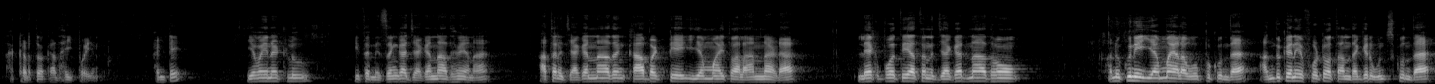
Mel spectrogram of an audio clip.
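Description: A man's voice: mid-range voice, normal speed, long pauses. A man, the host of a talk show, retelling a short story in his own words, with a Telugu accent, voicing the characters' lines briefly and adding his own comments. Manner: narrates with voiced quotes and asides.

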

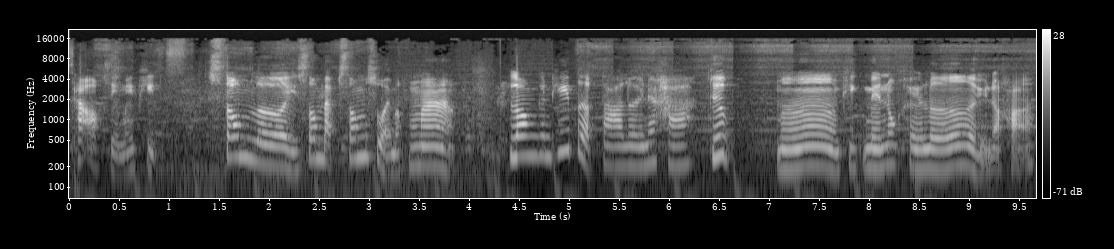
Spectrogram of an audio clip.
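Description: A beauty vlogger reviews makeup in a chatty, upbeat tutorial, explaining each step as she works. Her medium-pitched voice is expressive and a little slow, with faint music in the background.

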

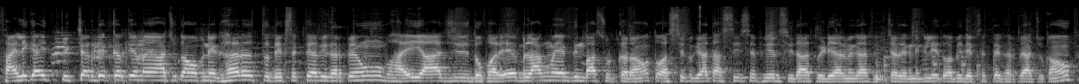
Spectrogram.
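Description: Holding his camera at arm's length, a young adult vlogger rattles through his day outdoors, at home and at the gym, peppering his talk with "bhai." He talks fast and flat with few pauses, in a fairly high voice. The recording is echoey and swamped by loud street noise.

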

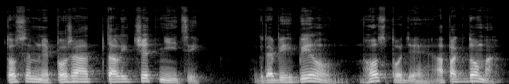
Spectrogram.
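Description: A simple, stubborn farmer, as a male reader puts him on, talking bluntly in plain country speech. The voice sits a little low, part of an audiobook story reading. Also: expressive, a little mellow. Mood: plainspoken. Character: simple, stubborn middle-aged male farmer accused of murder.

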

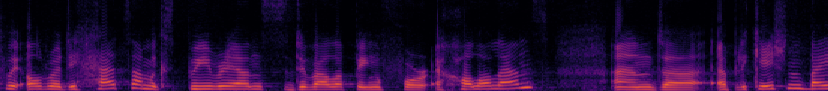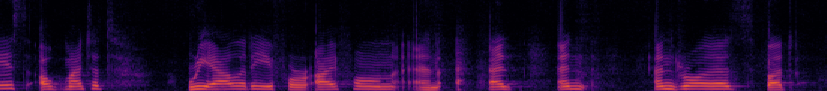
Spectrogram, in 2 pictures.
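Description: A woman from Ukraine speaks at a developer conference, with a somewhat high voice. She explains her topic in a hesitant way, breaking off and repeating words. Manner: hesitant, frequent restarts and broken-off words. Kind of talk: conference talk with slides. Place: conference hall.

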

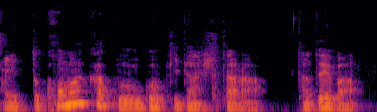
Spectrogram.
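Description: A man's voice: lowish voice, very animated, moderate pace, vocal fry, darkish tone, husky. A man teaching clarinet in a spoken lesson, who repeats his points, talks straight to the listener, and sings rhythms aloud to show them. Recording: dull lo-fi recording.

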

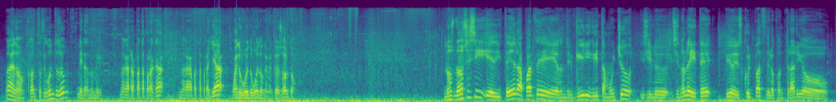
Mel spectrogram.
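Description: A young man, excitedly commentating his own gameplay and swearing at the action. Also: medium pitch, a little fast, a little hiss or hum. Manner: excitable, swearing, reacting loudly to the game. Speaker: gamer.

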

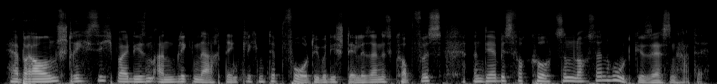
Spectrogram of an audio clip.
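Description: A man narrating a storybook with gentle, expressive storytelling. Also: medium pitch, gravelly, no room sound.

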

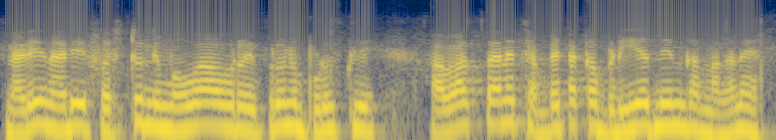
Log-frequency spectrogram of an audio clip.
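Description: A man playing a childish, lovesick madman son in a village comedy skit, insisting and whining fast. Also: fairly high pitch, steady tone, voice pushed down, close to an everyday voice. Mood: insistent. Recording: tinny phone-like lo-fi audio.

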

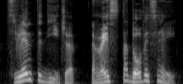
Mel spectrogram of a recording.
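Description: A man's voice: fairly high pitch, big pitch swings, normal speed, bright, forceful tone, no room sound, studio quality, voice pushed up, exaggerated voice. A man doing Phineas Nigellus, sneering old wizard. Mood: mocking. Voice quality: drawling, mocking. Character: haughty old male wizard portrait, sneering and pompous. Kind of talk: audiobook character voice.

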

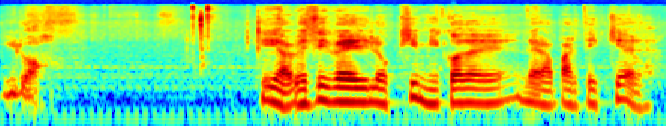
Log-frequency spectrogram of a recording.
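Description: Gravelly man, agitated vlogger. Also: mid-range voice, moderate pace, dark tone, highs cut off. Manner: agitated, rambling, swears often. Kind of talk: casual monologue to camera.

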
